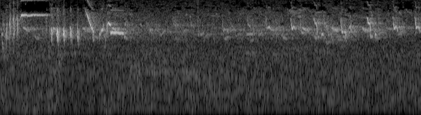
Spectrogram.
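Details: A European robin sings close up, a territorial song: a burst of high, thin, tumbling notes with quick sweeps, trailing into softer scattered twitters over faint outdoor hiss.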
